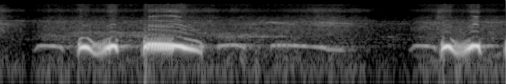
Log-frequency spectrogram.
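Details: Spotted dove, bell-toned, cooing to provoke rival males; a wavering double note and a long falling coo, then softer trailing coos, and the phrase starts again.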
